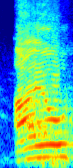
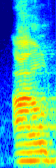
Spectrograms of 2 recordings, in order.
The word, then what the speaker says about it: I'll: You need to pronounce the little I'll here. I'll take it. I'll take it. I'll take it. Otherwise, it sounds like I take it, and it's not present. It's I'll take it. Future.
